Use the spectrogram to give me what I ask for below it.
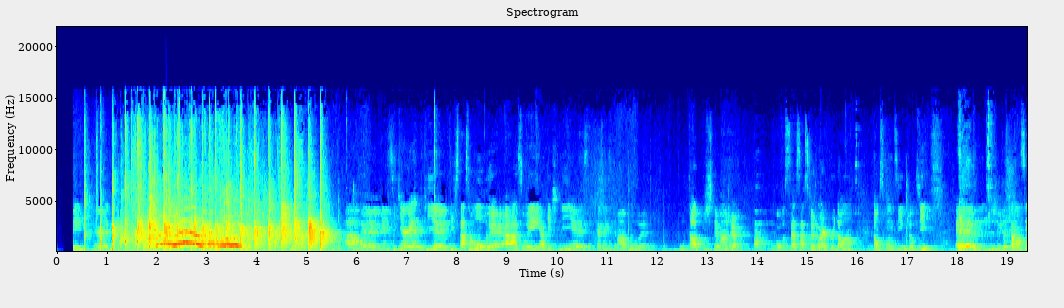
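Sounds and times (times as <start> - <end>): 
audience applause in a conference hall: 1.1 - 5.7
audience cheers and whoops: 1.8 - 4.0
speech: 15.0 - 19.3.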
